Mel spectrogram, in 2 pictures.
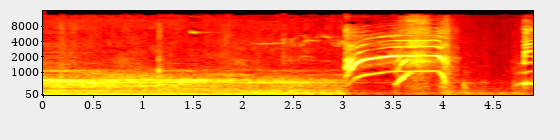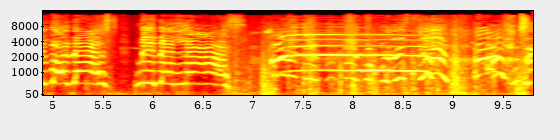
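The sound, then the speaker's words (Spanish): After a few seconds of murky background noise, people break into loud, high-pitched screaming and shouting for help, several long overlapping cries in bursts, intense, with brief gaps between them. “Tienes que alborotar. Sí. Y después gritar pidiendo ayuda.”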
